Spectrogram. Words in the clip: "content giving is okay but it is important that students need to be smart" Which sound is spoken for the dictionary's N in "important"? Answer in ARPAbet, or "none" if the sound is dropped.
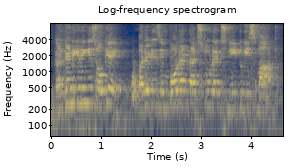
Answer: N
